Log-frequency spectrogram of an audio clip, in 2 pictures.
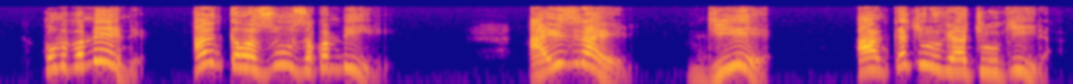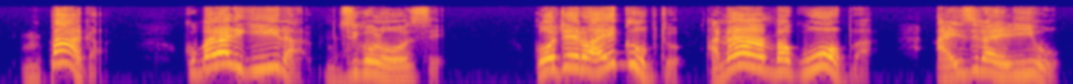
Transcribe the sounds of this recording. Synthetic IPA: kɔmapamɛnɛ̰ | aŋkawazuzakwambiːɾi | ais̬ɾaɛ̰li | ndijɛ | aŋkat͡ʃulukiɾat͡ʃuluk̬iɾa̰ | m̩paka | kuɓalalik̬iɾa̰m̩d͡zikɔlɔːnsɛ̥̰ | kɔt̬ɛɾɔaiɡup̚tɔ̰ | a̰najambakuwɔpa̰ː | is̬ɾaɛliːwɔ

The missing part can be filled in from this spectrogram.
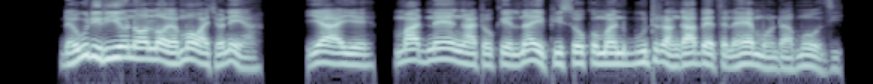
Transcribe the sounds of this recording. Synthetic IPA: daudiɾionɔlɔjɔmɔwat͡ʃɔnɪja | jaje | mad̚nɛːŋatɔkelnaepisokomanbutɾaŋɡabɛt̪lɛhɛmɔndamozi

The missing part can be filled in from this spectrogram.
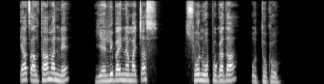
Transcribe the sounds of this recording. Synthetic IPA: ʔɪat͡sʼɐlt̪aːmɐnːɛ | jeːlːɪbɐjnːɐmɐt͡ʃʼːɐs | sʊwɔnwɔpːʊɡɐd̪ɐ | ʊt̪ːʊkʊ

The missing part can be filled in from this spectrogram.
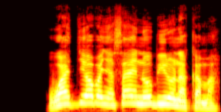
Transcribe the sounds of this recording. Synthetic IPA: wad͡ʒɛɔbɔɲasajenobiɾonakama̰

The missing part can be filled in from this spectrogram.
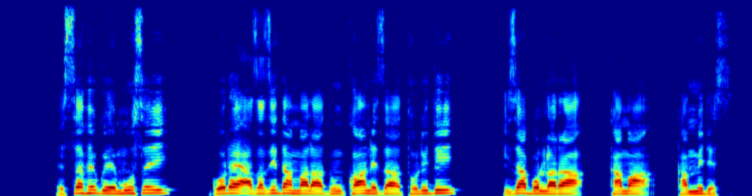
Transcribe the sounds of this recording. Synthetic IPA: hɛsːɐfɛɡʊjɛmʊsɛj | ɡɔd̪ɐjɐzɐzɪd̪ɐmɐlɐd̪ʊŋkːaːnɛzɐt̪ɔlɪd̪ɪ | ɪzɐbɔlːɐɾɐ | kɐmɐ | kɐmːɪd̪ɛs

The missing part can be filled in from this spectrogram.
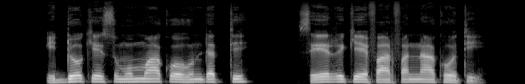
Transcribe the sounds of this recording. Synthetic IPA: ʔɪd̪ːo̞ːke̞ːsːʊmʊmːaːko̞ːhʊnd̪ɐt̪ːɪ | se̞ːrːɪke̞ːfaːɾfɐnːaːko̞ːt̪ɪ

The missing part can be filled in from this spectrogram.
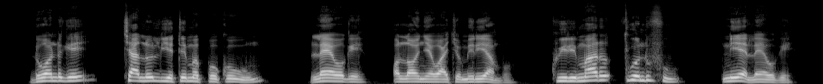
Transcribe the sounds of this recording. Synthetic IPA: dwɔndɡɪ | t͡ʃaloljetemapokoum | lɛwɡɪ | ɔlɔɲɛwat͡ʃɔmɪɾjambo | kwiɾimart̪wondfu | nɪɛlɛwɡɪ

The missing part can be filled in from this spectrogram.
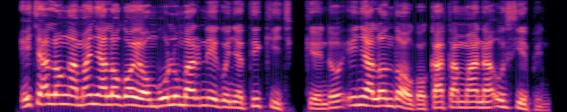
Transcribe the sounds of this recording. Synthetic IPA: ɪt͡ʃalɔŋamaɲalɔɡɔjɔmbʊlmarneɡoɲat̪ikit͡ʃkendoʔɪɲalɔnd̪ɔɡɔkatamanaʔosjepḭni

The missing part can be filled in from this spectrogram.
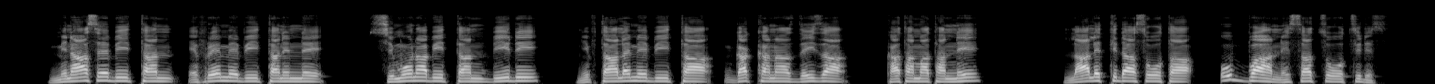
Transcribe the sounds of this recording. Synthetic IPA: mɪnaːsɛbiːt̪ːɐnɛfɾeːmɛbiːt̪ːɐnɪnːɛ | sɪmoːnɐbiːt̪ːɐnbiːd̪ɪ | nɪft̪aːlɛmɛbiːt̪ːaːɡɐkːɐnaːs̬d̪ɛjɪzɐ | kɐt̪ɐmɐt̪ɐnːɛ | laːlɛt̪ːɪd̪ɐso̞ːt̪ɐ | ʊbːaːnhɛsːɐt͡sːɔoːt͡sːɪd̪ɛs

